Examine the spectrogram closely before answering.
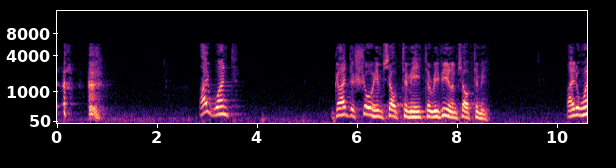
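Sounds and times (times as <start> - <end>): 
person with sinus trouble clearing throat: 0.0 - 1.1
speech: 3.0 - 3.6, 5.6 - 8.7, 10.2 - 10.5.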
